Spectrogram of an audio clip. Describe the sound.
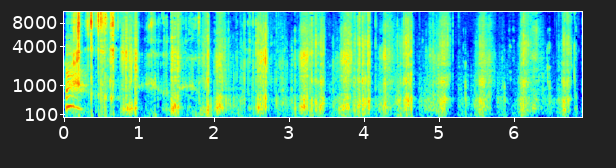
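Crunching bites of homemade fried cassava fries: many sharp, irregular crackles and crisp snaps in quick bursts, with brief quiet gaps between chews.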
